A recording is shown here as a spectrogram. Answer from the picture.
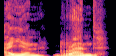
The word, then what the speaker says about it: Ayn Rand: Anne Rand, eh, Ayn Rand, mejor pronunciado, una filósofa eh, en paz descanse maravillosa, tenía una frase bellísima.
